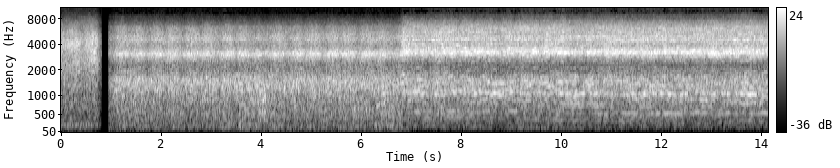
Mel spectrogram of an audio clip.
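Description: A stone cutting machine whines loudly and steadily.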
